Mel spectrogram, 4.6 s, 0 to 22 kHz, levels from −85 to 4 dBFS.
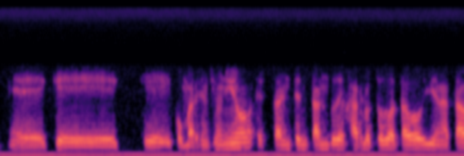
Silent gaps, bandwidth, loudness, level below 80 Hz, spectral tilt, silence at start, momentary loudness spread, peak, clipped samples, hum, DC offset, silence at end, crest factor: none; 17.5 kHz; -27 LUFS; -44 dBFS; -7 dB/octave; 0 s; 5 LU; -10 dBFS; under 0.1%; none; under 0.1%; 0 s; 16 dB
